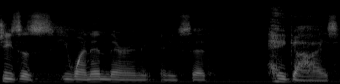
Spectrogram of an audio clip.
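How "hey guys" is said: put-on soft-spoken tone, lower and quieter. Retelling a mock version of a scene at the temple: imitating a very soft voice. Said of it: "very, very softly".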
